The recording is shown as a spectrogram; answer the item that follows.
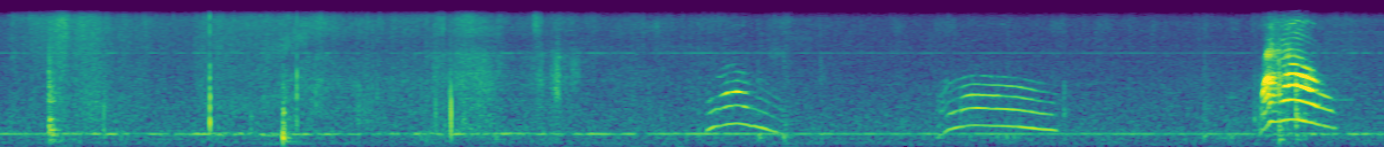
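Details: Cats Bono and Mickey during a fight: scattered thumps and clicks, then two separate arching meows near the seventh and tenth seconds, and a sharp, loud squalling cry at the end, with faint hum beneath.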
